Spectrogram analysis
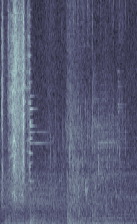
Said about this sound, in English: Hoori let his blood drip into the water and looked out at the whirlpool.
